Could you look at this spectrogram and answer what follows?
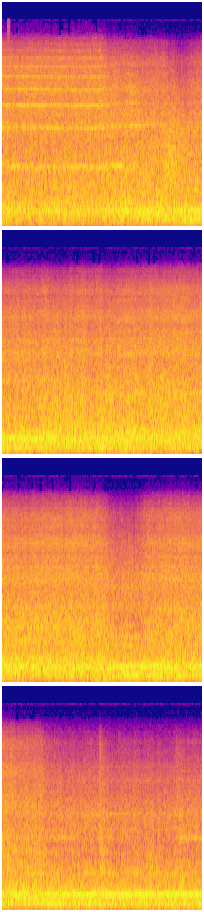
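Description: Sawmill line machinery running: conveyors, chain transfers and roller decks making a steady mechanical din with a constant hum. A high whine sits on top for the first three seconds or so.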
